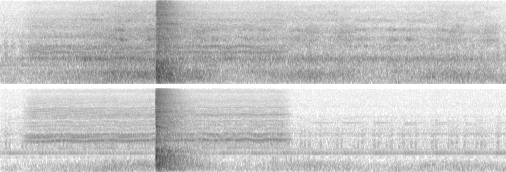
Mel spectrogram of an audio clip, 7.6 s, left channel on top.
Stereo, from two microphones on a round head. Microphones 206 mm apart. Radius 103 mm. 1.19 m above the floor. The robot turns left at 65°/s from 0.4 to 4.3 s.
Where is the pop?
70° right (ahead or behind), 2.5 m; by 2.6 s 80° right, 2.5 m.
